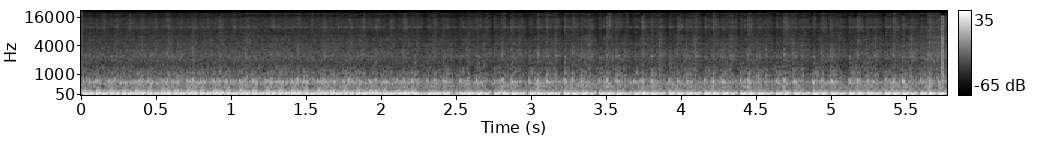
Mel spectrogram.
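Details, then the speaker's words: Harley-Davidson Twin Cam Dyna Glide (FXD), 39,000 miles, fully cold after CV carb rebuild and intake reseal, about one-third choke: steady, even low V-twin thump idling slightly high, no knocks or misses; normal cold idle. "That's probably about a third choke. I probably could knock it all the way in. I'm gonna let it sit here and idle a little bit high for just a second"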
